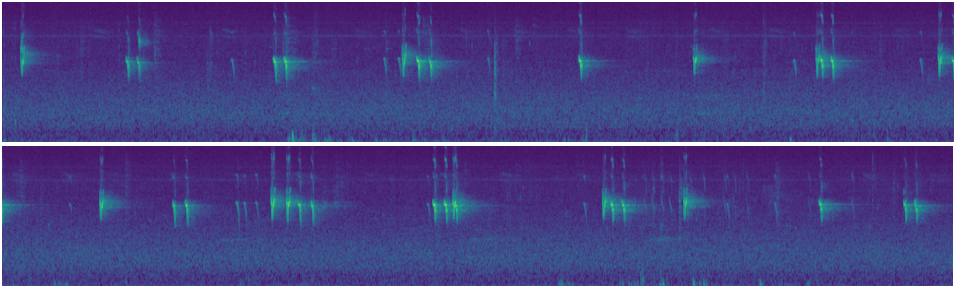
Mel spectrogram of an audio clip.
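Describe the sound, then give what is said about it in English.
A wild type two bird that has just flown in at a net site calls over and over, short high-pitched chirps repeating every second or two in a steady, sharp rhythm against a quiet background, with no voices. “Type two bird just flew in here.”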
